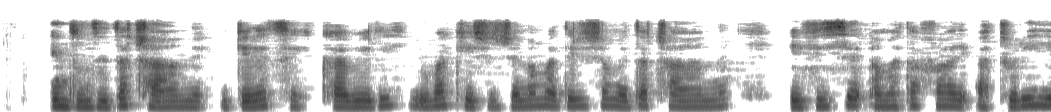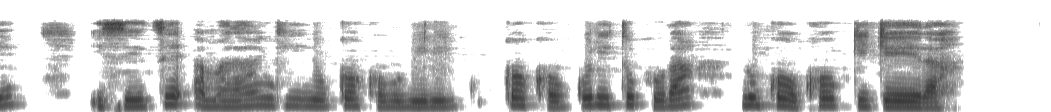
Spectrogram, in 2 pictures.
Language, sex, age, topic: Rundi, female, 25-35, education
